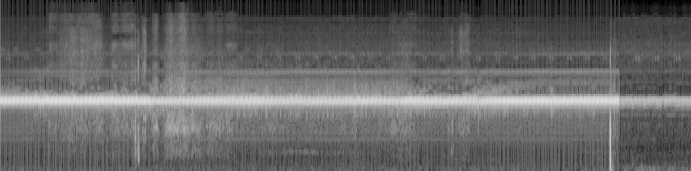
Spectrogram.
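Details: Mole cricket trilling, a call used to lure crickets into traps. The sustained high buzz runs evenly, with brief clicks and rustles near the start, then a sudden click and a drop in loudness just before the end.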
